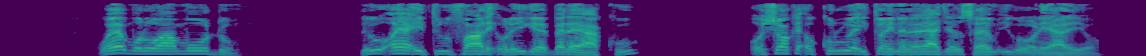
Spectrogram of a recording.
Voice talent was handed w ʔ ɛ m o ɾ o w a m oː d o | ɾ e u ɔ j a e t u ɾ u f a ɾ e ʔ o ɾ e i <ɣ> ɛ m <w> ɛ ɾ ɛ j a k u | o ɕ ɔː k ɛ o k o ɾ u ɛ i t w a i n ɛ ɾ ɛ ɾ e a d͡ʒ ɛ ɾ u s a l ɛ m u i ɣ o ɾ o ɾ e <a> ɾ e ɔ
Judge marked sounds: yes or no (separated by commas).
yes, no, yes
